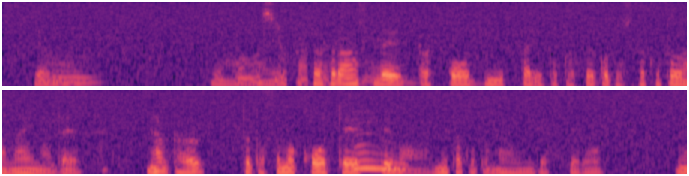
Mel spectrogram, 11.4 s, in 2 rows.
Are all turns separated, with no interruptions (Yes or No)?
No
